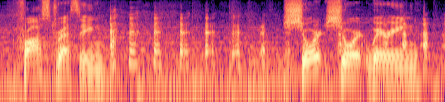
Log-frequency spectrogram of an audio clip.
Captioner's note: laughter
